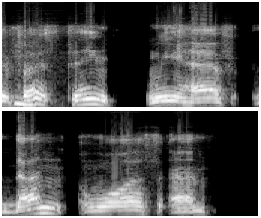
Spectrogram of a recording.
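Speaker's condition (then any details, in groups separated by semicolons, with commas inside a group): ALS; struggles to form sentences while speaking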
